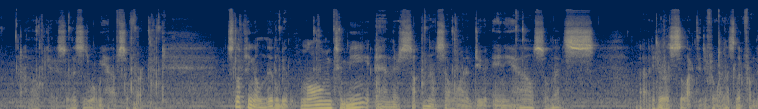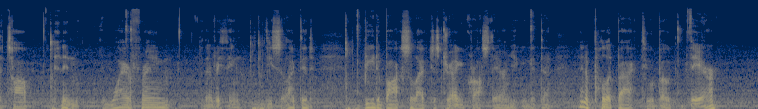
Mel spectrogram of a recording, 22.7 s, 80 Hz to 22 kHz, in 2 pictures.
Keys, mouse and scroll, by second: 0.0 middle click, 0.7-1.4 scroll down 3, 1.0 middle click, 2.0 shift+middle click, 2.4 middle click, 4.2 middle click, 5.0 click, 5.7 Tab, 6.3 middle click, 7.0-7.7 scroll up 2, 7.7 click, 8.8-9.8 scroll up 2, 9.8 a, 10.8 KP_7, 12.1 z, 15.2 alt+a, 16.5 b, 19.3 click.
